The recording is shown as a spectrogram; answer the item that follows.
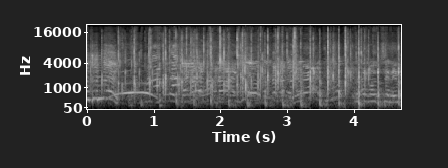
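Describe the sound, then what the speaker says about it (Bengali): Scattered applause from an audience at the grand opening ceremony of a motion picture studio, uneven claps rising and falling beneath ongoing talk and background voices. "একটু হাততালি হয়ে গেল সবার জন্য।"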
